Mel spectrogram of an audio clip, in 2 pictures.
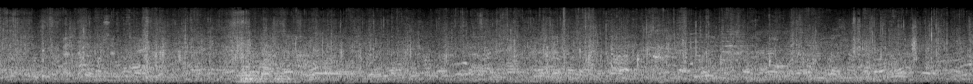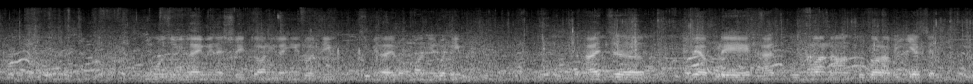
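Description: A middle-aged man speaks calmly into a handheld microphone close by.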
